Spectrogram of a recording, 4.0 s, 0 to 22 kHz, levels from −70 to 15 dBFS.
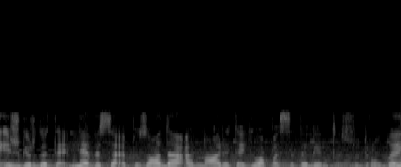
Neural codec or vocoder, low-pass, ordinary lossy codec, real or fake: none; 7.2 kHz; MP3, 64 kbps; real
